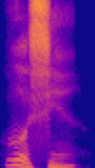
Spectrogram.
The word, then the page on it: 恶心: HSK6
